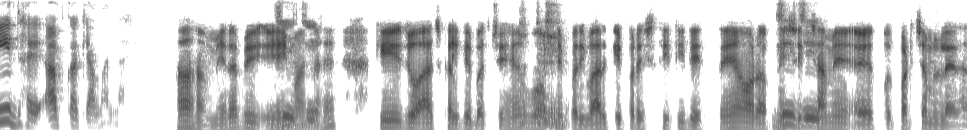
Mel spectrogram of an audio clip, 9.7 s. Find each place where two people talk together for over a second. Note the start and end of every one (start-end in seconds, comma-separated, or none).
none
